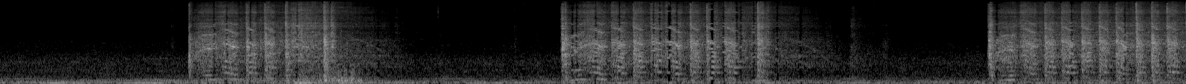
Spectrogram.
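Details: 1989 Chevrolet S10 Blazer, after everything was reconnected: three bursts of fast, even cranking about three beats per second, never catching; owner wonders about needing new cords, cause unknown.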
